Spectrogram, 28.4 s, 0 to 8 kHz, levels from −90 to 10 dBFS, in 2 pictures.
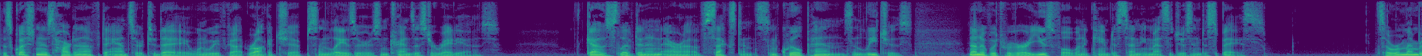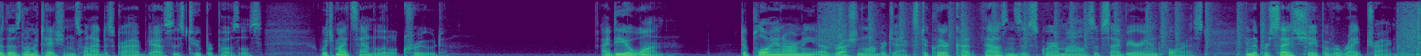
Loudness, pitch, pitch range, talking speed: -23 LUFS, 80 Hz, 70-100 Hz, 180 wpm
